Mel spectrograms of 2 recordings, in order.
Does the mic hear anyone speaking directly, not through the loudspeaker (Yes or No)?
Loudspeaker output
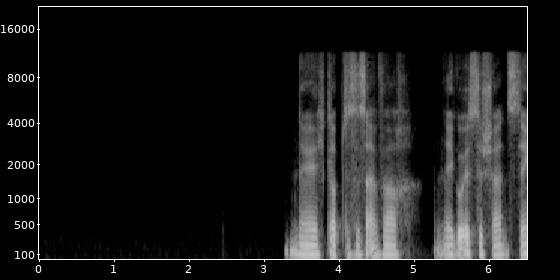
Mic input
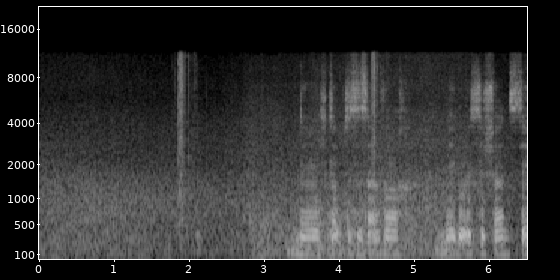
No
